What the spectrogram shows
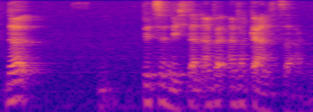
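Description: Chatting casually as a podcast guest, a man recounts stories in a blunt, dramatic way, voicing the quotes himself. He has a lowish, expressive voice and a moderate pace. The distant mic picks up a roomy sound and faint noise.

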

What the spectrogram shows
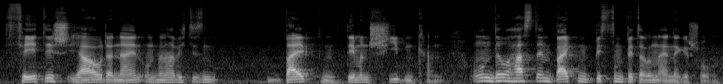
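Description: A man's voice: lowish voice, moderate pace, a bit bright, slight background noise. A man hosting a podcast in casual chat, teasing his guest with laid-back banter. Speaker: podcast host. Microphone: own microphone.

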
